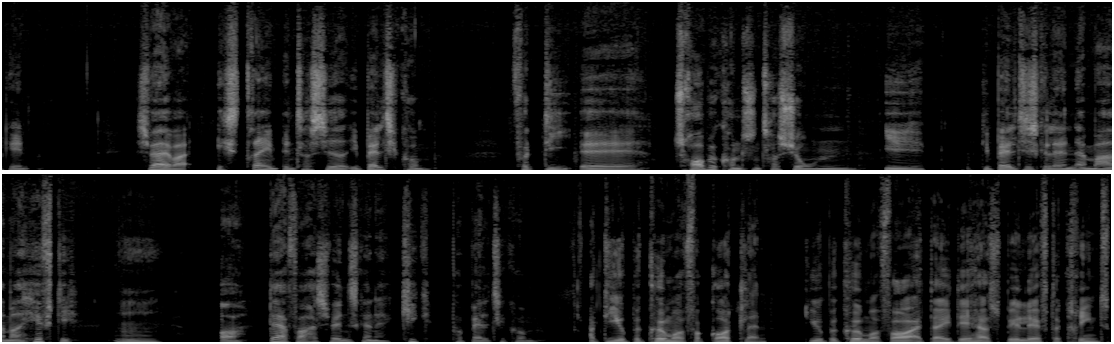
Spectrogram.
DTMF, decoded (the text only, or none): none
